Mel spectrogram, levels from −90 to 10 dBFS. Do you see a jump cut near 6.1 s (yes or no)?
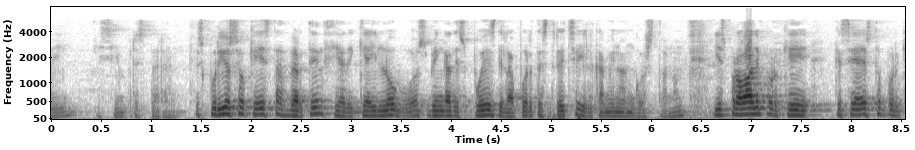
no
